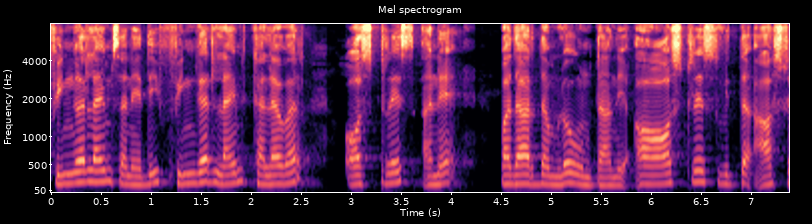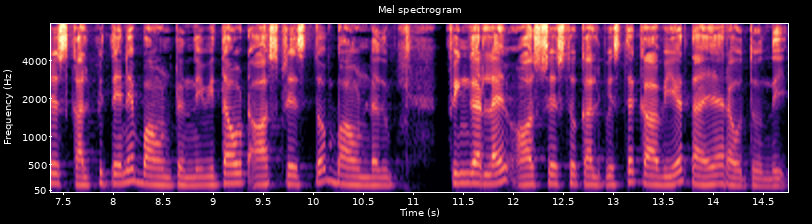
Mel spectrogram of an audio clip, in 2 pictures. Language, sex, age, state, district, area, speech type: Telugu, male, 18-30, Telangana, Yadadri Bhuvanagiri, urban, spontaneous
